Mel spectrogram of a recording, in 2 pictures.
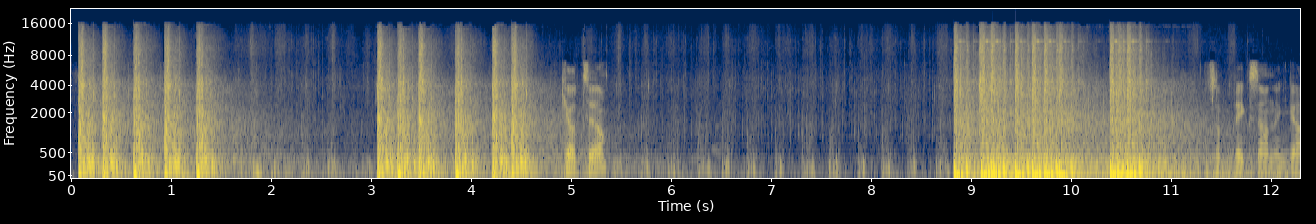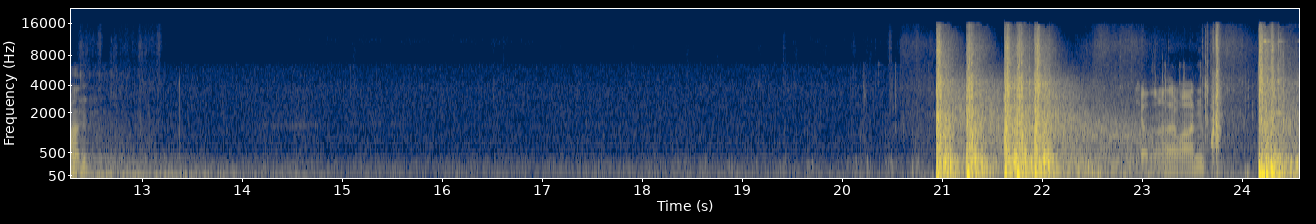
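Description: A rifle fires in quick bursts of loud shots that echo away.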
